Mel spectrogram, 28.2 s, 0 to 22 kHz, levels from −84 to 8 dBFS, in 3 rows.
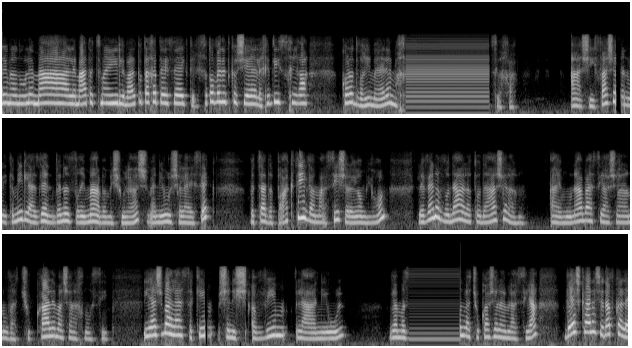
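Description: A speech recording carried over AMR wideband (HD Voice) shows two kinds of fault. In a system hang loop, the driver froze while the sound hardware kept replaying one 5.8 ms piece of its ring buffer, which fits a 256-sample buffer. The result is a steady 172 Hz buzz from 6.06 to 7.30 s and from 24.94 to 25.70 s, replacing around a second and a half and under a second of speech respectively. Lost AMR speech frames, where frames failed their checksum over the radio link, made the decoder reuse the last good pitch and vocal tract settings at falling gain. This smears and dips the speech from 9.19 to 9.41 s, concealing 80 ms, and briefly at 21.87 to 21.96 s, concealing 40 ms.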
